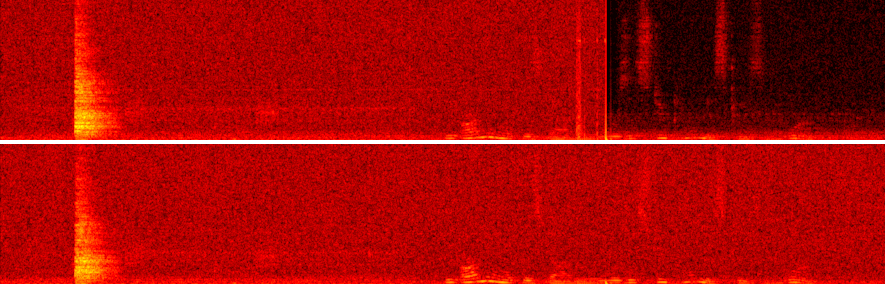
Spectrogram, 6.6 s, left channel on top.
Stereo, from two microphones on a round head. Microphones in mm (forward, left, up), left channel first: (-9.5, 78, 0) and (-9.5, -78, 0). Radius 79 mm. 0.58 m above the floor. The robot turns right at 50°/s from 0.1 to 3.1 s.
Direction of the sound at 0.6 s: 50° left (ahead or behind).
